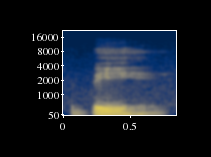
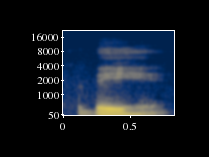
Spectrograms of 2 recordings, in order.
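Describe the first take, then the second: No difference in how they are said.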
